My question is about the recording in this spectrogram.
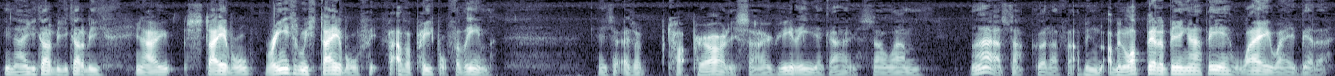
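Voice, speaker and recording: A man's voice: fairly low pitch, fairly quick, dry recording, lo-fi sound. An older man, chatting blunt and rambling to camera outdoors on his rural property. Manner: rambling, blunt, with many restarts. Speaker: vlogger. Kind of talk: casual chat to camera.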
